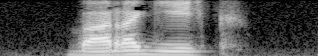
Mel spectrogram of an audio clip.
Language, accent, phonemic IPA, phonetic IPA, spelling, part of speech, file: Armenian, Eastern Armenian, /bɑrɑˈɡiɾkʰ/, [bɑrɑɡíɾkʰ], բառագիրք, noun, Hy-բառագիրք.ogg
- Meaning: alternative form of բառգիրք (baṙgirkʻ)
